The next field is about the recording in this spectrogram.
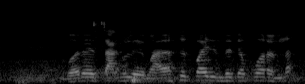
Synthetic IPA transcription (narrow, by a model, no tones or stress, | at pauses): bəɾet͡saŋɡlemalasət͡spajd͡ʑənd̪ət̪japɔɾanla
